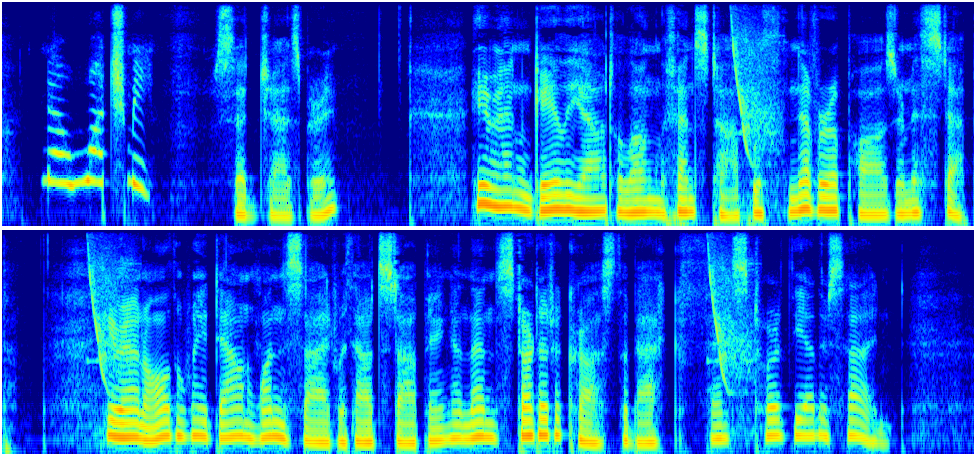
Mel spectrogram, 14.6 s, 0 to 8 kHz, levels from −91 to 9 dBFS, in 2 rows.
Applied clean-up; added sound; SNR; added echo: neural mask model RNNoise.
